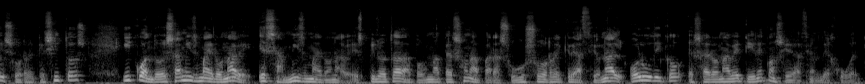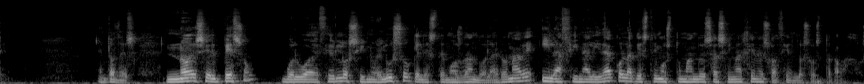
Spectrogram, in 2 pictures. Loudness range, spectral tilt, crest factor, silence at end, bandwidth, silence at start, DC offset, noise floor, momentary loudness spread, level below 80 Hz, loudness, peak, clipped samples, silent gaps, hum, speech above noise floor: 4 LU; -5.5 dB/octave; 20 dB; 0 s; 16 kHz; 0 s; under 0.1%; -54 dBFS; 11 LU; -54 dBFS; -32 LUFS; -10 dBFS; under 0.1%; none; none; 23 dB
